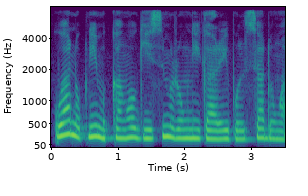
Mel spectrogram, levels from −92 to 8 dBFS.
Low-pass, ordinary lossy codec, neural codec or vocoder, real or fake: 7.2 kHz; none; vocoder, 44.1 kHz, 80 mel bands, Vocos; fake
